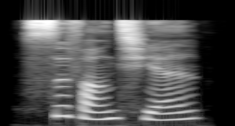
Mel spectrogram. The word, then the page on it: 私房钱: sī fáng qián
